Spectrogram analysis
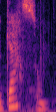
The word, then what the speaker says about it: garçon: You can add a cedilla to a C in French to indicate that it should be pronounced like a S, like in le garçon, when otherwise it would be a K.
